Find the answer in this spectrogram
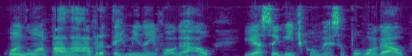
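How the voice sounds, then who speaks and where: A man's voice: lowish voice, flat delivery, moderate pace. A man teaching an online lesson, explaining step by step and checking in with "né?" and "tá bom?". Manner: explains step by step, asks rhetorical questions, adds "né?" and "tá bom?". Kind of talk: online lesson for middle school. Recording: dull lo-fi lesson recording.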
